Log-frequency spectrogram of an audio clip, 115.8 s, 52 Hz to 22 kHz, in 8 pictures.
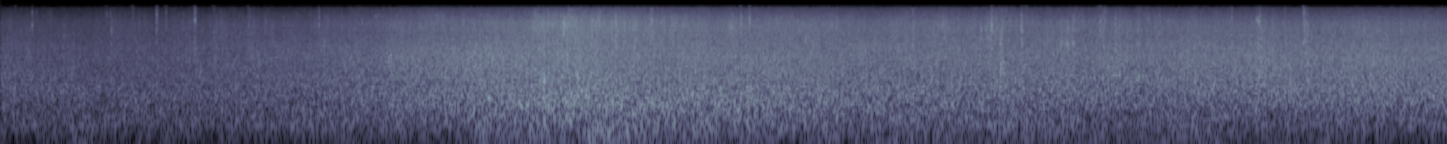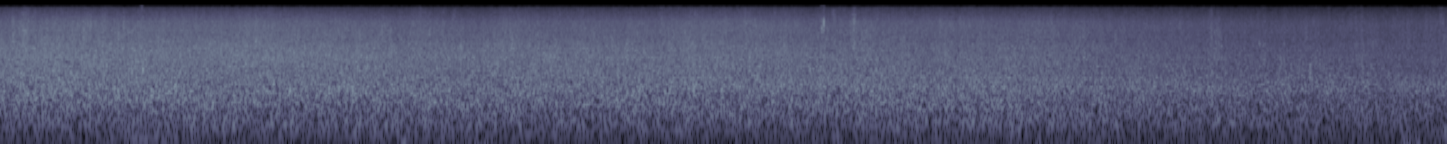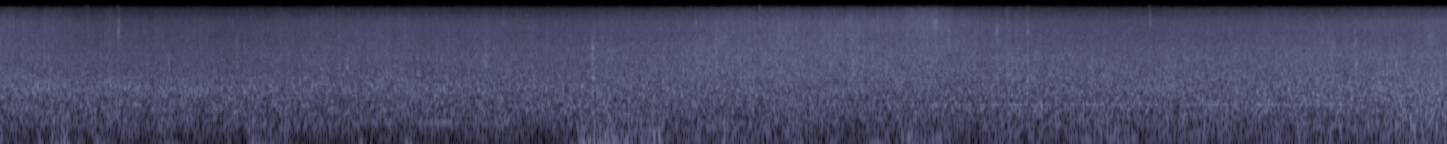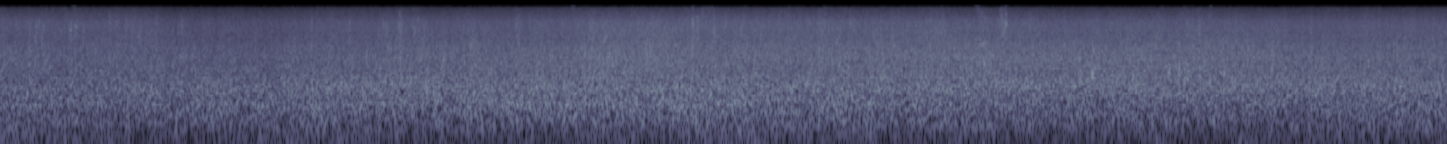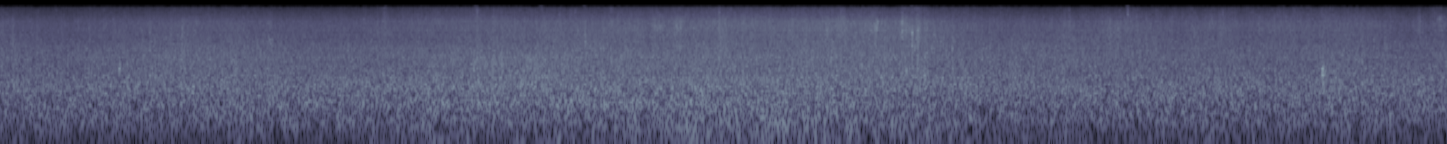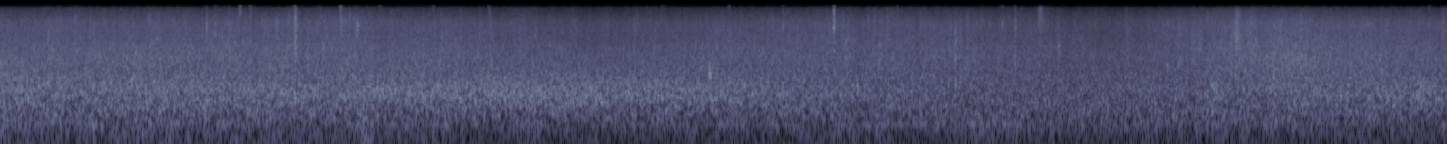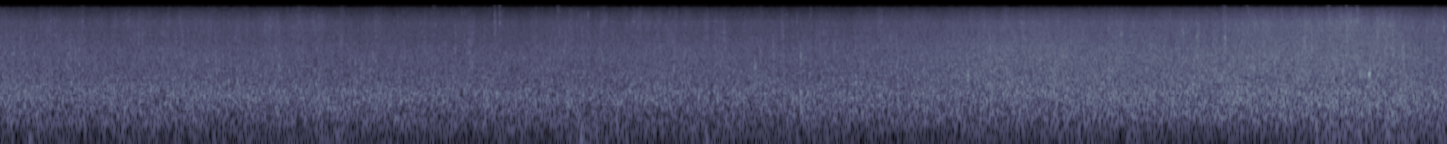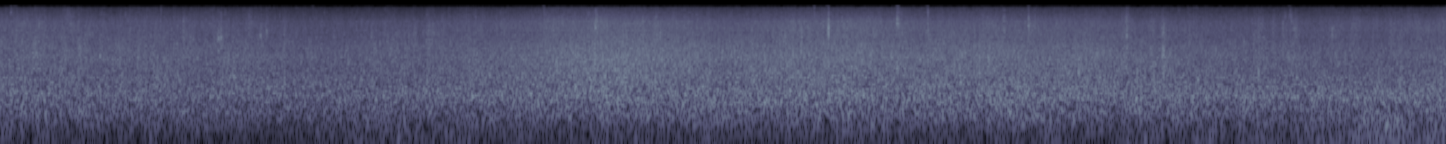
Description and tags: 20061224.wind.canaveral
wind gusts hit a bed of Reed
south-spain, nature, reed, wind, winter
